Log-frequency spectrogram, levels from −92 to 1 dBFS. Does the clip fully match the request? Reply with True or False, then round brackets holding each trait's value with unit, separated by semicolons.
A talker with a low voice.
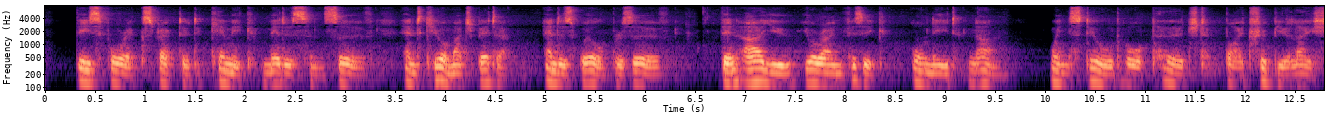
True (120 Hz)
